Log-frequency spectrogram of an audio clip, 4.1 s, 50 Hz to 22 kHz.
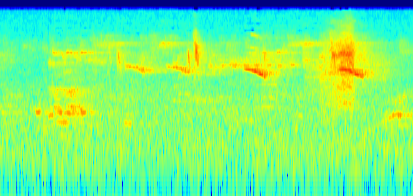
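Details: Black-collared starling, Ubon Ratchathani, Thailand, recorded 2 January 2020: slurred, rising and falling whistles over a rasping undertone, building to two louder notes near the end.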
